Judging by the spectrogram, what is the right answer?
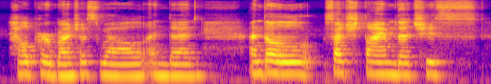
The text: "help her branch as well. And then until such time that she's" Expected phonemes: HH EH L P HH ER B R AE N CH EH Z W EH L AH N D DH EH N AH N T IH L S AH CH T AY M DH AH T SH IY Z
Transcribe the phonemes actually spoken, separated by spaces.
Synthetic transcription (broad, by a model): HH EH L P HH ER B AH N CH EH S W EH L AH N D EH N AH N T IH L S AH CH T AY M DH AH T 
